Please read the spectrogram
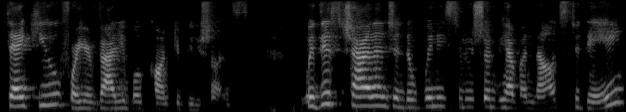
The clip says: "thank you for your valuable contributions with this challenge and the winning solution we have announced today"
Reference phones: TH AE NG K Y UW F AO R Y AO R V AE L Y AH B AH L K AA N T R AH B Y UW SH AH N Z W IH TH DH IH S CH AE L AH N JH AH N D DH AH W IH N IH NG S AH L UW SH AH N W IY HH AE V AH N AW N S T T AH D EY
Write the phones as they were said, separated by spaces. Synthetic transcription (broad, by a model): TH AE NG K Y UW F AO R Y AO R V AE L Y AH B AH L K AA N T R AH B Y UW SH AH N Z W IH DH IH S CH AE L AH N JH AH N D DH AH W IH N IH NG S AH L UW SH AH N W IY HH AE V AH N AW N S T T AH D EY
